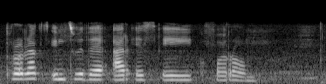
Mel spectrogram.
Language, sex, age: Tswana, female, 19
